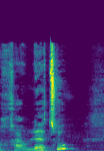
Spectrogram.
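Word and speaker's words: خولة: Peut-être c'est écrit Khawlatun ou Khawlatu, mais quand on va arrêter sur ta marbuta, on arrête avec ha. Comme quoi ça s'écrit comme ça à la fin. On oublie les deux points et on dit Ismi Khawla.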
